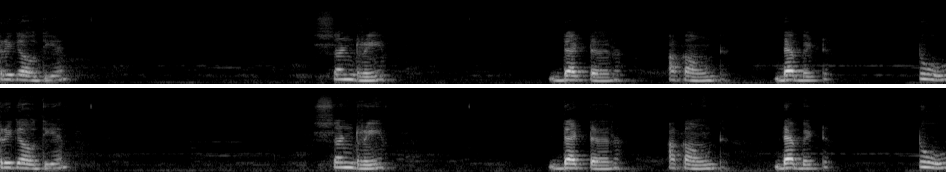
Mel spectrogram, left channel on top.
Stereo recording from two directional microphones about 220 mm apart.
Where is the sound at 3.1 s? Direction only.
40° right (ahead or behind).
